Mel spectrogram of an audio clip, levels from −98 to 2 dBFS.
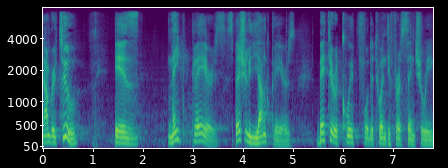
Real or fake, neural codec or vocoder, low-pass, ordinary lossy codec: fake; codec, 16 kHz, 2 kbps, X-Codec, HuBERT features, trained on balanced general audio; 7.2 kHz; MP3, 48 kbps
